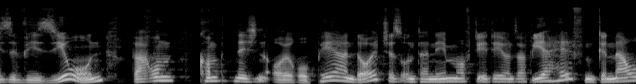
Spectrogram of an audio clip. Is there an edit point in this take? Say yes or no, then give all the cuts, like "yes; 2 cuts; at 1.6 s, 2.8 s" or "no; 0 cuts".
yes; 1 cut; at 5.3 s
